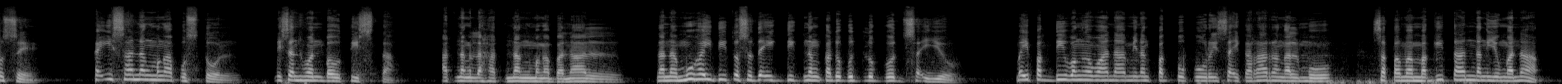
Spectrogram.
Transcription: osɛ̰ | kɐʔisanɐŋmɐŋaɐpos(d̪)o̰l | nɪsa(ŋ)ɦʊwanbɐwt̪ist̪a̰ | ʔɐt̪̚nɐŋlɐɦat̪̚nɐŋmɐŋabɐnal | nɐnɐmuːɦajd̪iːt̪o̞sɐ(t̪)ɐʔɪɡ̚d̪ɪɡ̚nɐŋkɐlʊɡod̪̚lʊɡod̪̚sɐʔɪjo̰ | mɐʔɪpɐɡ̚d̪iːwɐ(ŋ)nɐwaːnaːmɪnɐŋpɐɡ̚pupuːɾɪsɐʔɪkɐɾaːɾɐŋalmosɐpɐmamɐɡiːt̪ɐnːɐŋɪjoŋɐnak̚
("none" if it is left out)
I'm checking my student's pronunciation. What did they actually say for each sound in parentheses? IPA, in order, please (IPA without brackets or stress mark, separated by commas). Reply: t̪, n, d̪, ŋ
